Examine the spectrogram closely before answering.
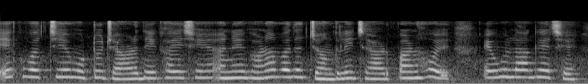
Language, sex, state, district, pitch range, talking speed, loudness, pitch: Gujarati, female, Gujarat, Valsad, 285-335 Hz, 165 wpm, -19 LUFS, 305 Hz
